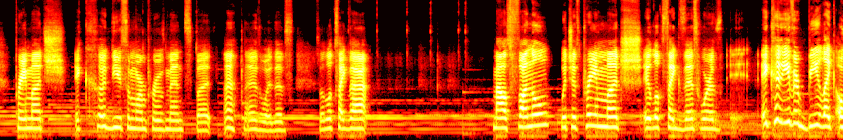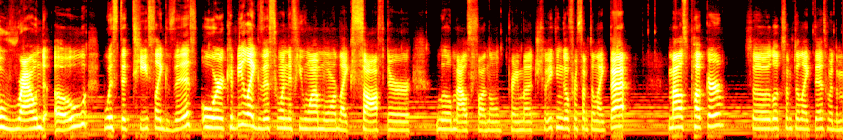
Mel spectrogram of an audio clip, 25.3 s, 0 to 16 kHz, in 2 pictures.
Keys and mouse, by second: 2.4-3.2 middle drag, 3.7 KP_1, 5.4 click, 6.3-6.7 drag, 8.9 shift+middle drag, 10.0 shift+middle drag, 14.1-14.6 middle drag, 15.7 middle click, 16.7 KP_1, 18.9-19.3 shift+middle drag, 20.4-20.7 shift+middle drag, 23.4 ctrl+KP_3, 25.1 click.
